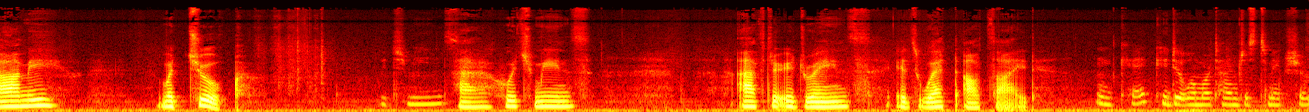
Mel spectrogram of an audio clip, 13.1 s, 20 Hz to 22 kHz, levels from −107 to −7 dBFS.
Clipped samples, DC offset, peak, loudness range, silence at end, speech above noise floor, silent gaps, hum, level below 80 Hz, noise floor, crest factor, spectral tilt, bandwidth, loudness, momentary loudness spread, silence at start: under 0.1%; under 0.1%; -4 dBFS; 7 LU; 0 s; 25 dB; none; none; -46 dBFS; -47 dBFS; 20 dB; -8.5 dB/octave; 17 kHz; -22 LUFS; 20 LU; 0 s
